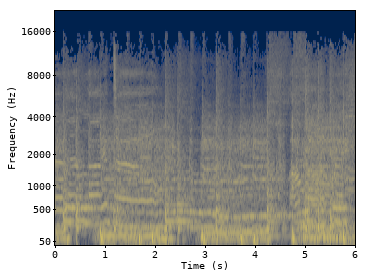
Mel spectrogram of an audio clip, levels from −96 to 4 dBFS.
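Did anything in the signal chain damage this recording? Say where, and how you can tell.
No, no stage in the chain has left an audible mark on this audio, so there is nothing to trace.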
